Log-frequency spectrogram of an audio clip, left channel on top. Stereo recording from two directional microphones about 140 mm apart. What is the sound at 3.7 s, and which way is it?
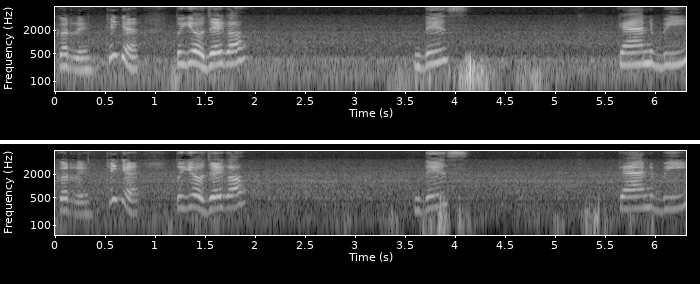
Speech, 30° left (ahead or behind).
